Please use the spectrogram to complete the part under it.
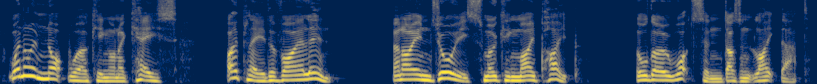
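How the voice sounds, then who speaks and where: A man reading the part of a proud, clever detective slowly and carefully for learners. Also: fairly high pitch. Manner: slow, measured, self-assured.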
